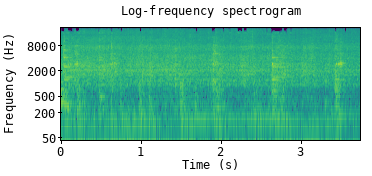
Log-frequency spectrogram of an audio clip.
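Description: Tomatoes sautéing in a pan for an aloo tomato curry, a steady close sizzle of frying with repeated scraping stirs of a spoon, no talk.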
